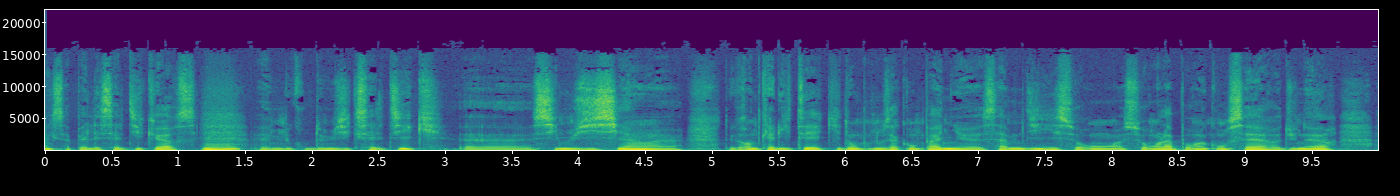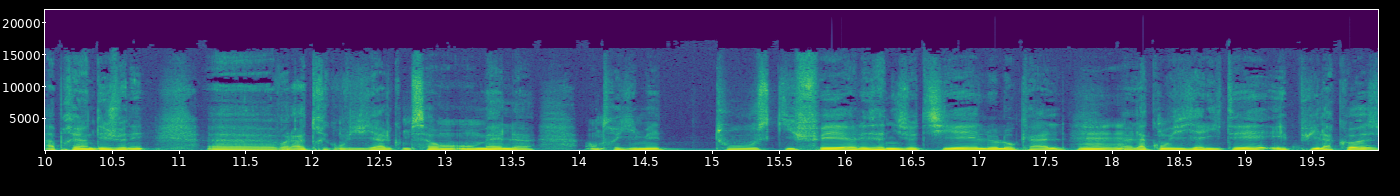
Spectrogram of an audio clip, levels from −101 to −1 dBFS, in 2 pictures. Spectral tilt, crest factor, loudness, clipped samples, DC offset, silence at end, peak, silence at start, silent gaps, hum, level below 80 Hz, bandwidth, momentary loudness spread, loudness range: -6 dB/octave; 14 dB; -15 LUFS; under 0.1%; under 0.1%; 0 s; 0 dBFS; 0 s; none; none; -50 dBFS; 15.5 kHz; 11 LU; 3 LU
